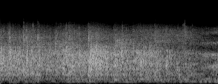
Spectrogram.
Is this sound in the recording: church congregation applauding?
yes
